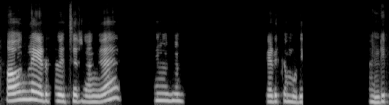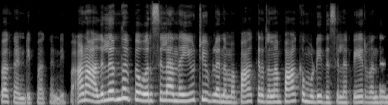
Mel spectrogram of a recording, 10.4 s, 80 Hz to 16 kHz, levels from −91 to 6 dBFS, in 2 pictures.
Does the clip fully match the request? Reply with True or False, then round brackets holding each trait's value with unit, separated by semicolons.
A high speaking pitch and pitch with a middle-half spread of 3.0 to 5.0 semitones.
True (215 Hz; 3.4 semitones)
